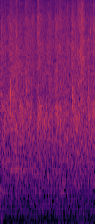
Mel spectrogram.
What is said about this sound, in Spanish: Démosle un aplauso bien fuerte a ese Jesús maravilloso.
